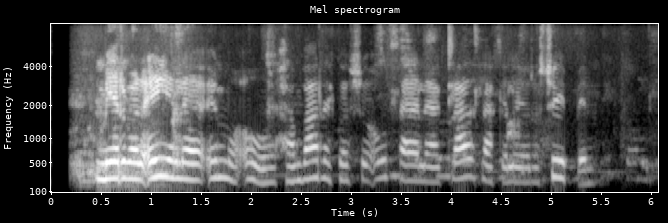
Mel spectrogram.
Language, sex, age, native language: Icelandic, female, 18-19, Icelandic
